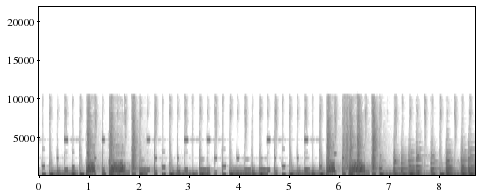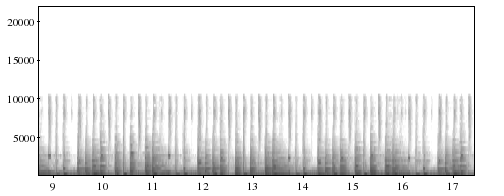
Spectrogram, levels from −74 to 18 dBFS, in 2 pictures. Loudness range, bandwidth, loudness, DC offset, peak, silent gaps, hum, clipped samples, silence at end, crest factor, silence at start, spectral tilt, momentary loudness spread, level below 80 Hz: 2 LU; 11 kHz; -17 LUFS; under 0.1%; 0 dBFS; none; none; under 0.1%; 0 s; 16 dB; 0.05 s; -6.5 dB/octave; 6 LU; -28 dBFS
